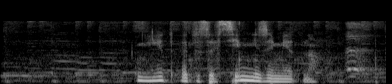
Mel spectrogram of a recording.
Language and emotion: Russian, neutral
